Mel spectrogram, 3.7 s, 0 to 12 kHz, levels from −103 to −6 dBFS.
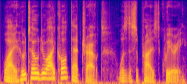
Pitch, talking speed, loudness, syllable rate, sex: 105 Hz, 190 wpm, -18 LUFS, 4.4 syllables/s, male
